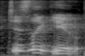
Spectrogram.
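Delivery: high laughing just like you. Real, not acted. Reassuring viewers, high laughing.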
